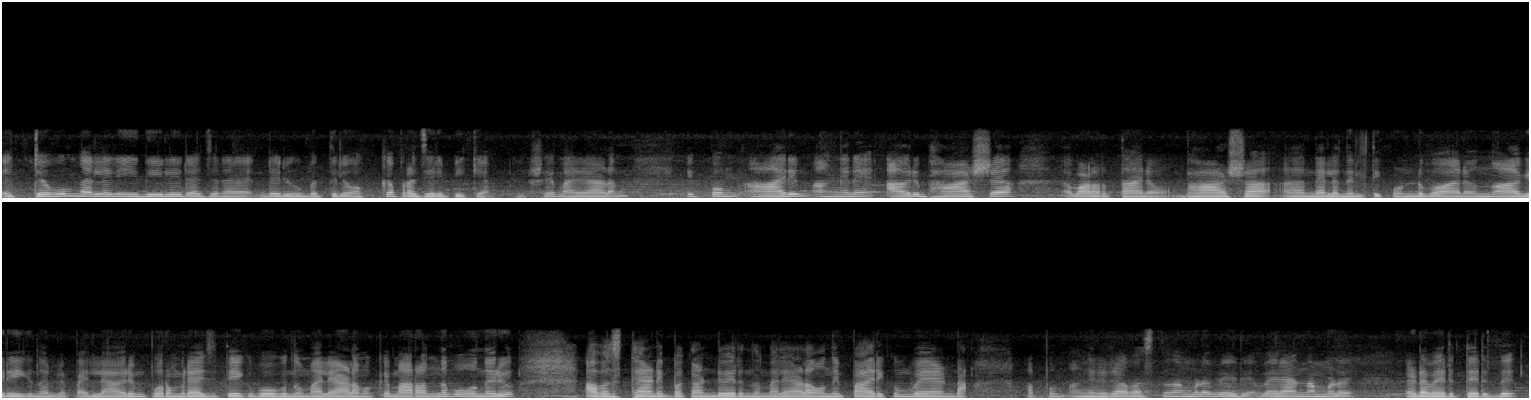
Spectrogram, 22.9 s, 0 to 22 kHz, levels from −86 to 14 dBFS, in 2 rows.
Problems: none marked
